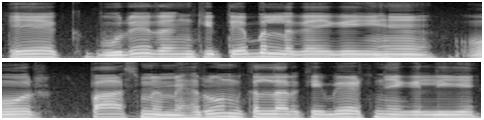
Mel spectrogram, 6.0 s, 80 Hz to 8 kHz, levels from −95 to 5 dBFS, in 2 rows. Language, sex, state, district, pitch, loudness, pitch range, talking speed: Hindi, male, Rajasthan, Bikaner, 145 Hz, -13 LUFS, 140-155 Hz, 180 wpm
